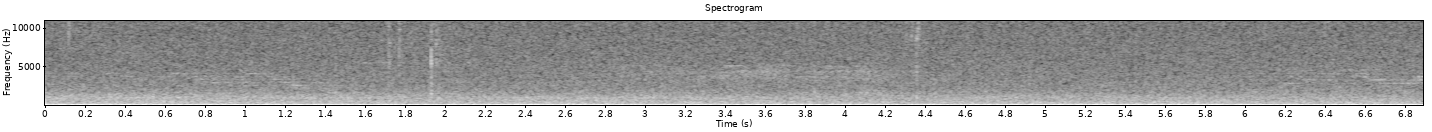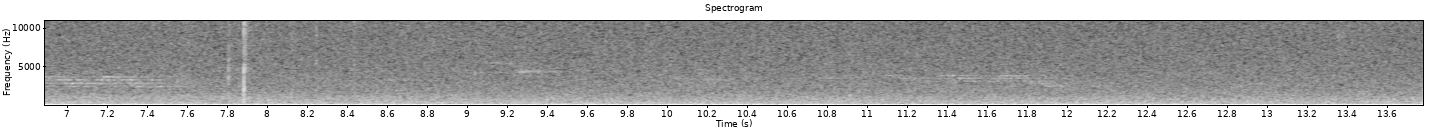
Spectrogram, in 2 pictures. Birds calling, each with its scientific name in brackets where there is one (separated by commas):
Veery (Catharus fuscescens)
